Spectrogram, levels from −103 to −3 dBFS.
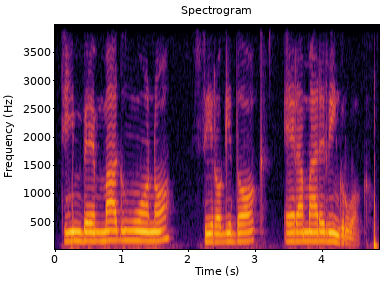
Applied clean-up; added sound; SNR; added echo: none; none; none; none.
